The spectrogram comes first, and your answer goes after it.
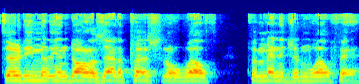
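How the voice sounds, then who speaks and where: A man speaks at a high pitch in a dark, mellow tone. His delivery is passionate. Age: 60s. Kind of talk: panel talk. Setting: conference stage with audience.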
